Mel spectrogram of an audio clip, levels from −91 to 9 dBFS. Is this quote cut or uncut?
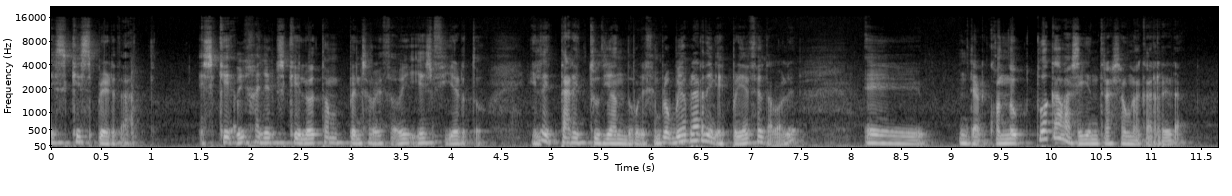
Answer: cut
